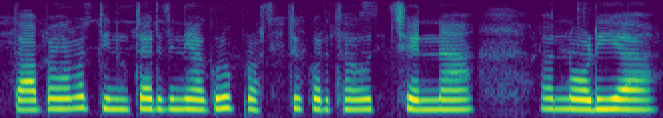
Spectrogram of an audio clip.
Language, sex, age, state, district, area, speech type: Odia, female, 18-30, Odisha, Jagatsinghpur, urban, spontaneous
